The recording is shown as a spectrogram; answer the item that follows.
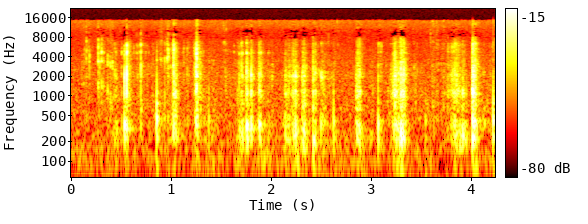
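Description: A person chewing thick crinkle-cut potato crisps: a run of faint, irregular crunches.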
